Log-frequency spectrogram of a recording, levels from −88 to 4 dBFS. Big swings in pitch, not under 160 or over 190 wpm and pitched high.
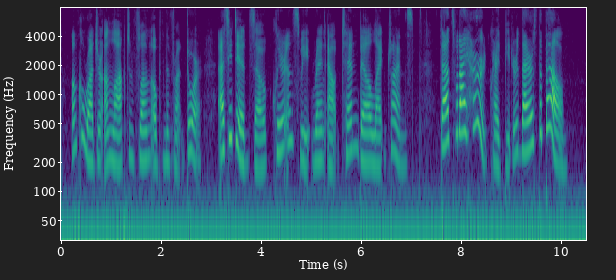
Yes: wide, 6.2 semitones; average, 175 wpm; high, 215 Hz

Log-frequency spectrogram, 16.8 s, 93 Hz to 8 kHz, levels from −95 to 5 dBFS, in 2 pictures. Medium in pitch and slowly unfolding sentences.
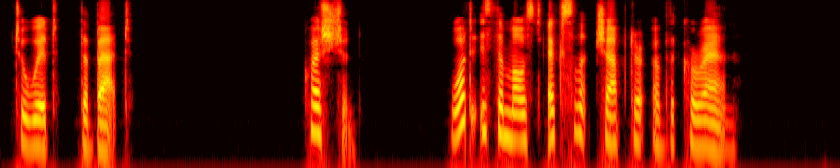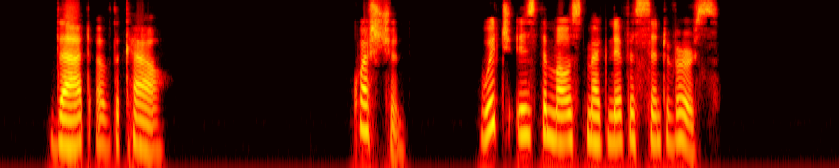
Yes: medium, 175 Hz; slow, 90 wpm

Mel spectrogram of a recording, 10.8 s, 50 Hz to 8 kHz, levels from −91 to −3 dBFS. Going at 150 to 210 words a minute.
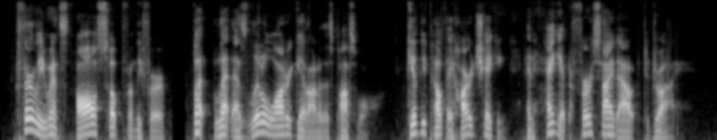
Yes: average, 180 wpm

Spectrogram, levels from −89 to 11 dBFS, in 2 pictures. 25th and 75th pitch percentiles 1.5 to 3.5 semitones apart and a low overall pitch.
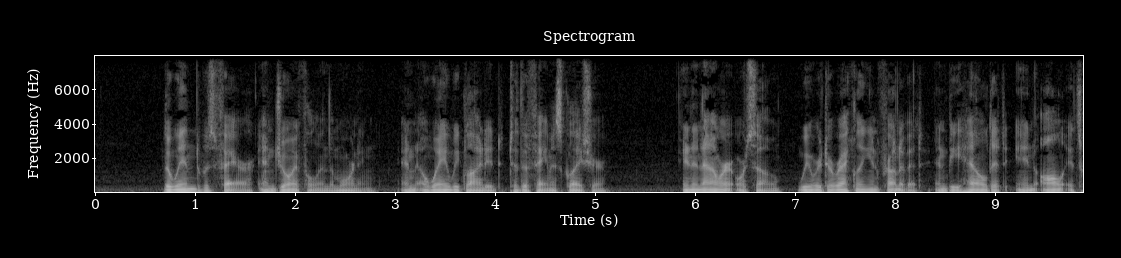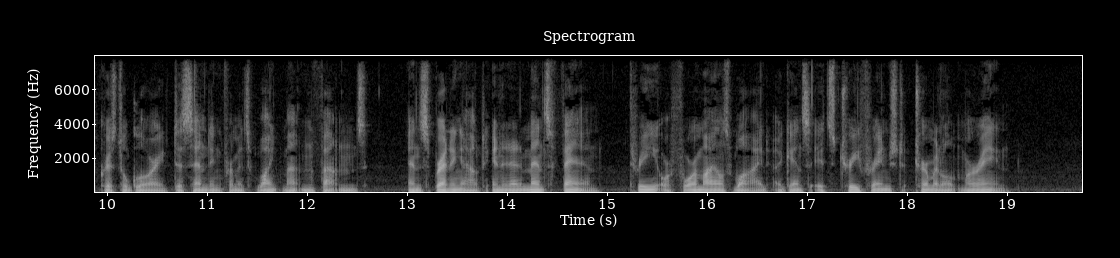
Yes: average, 3.2 semitones; very low, 80 Hz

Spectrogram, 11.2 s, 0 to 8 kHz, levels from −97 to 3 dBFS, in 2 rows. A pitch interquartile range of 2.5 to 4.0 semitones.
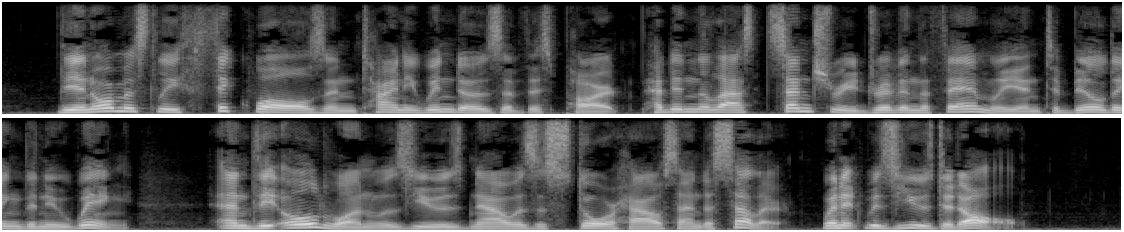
No: average, 4.9 semitones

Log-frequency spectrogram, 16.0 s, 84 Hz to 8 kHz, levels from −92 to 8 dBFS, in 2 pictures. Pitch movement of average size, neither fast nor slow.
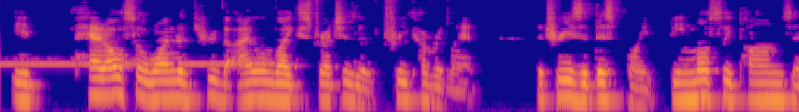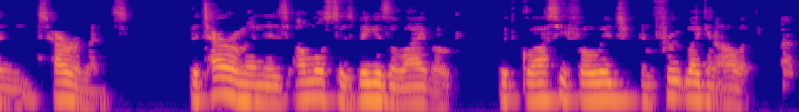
No: narrow, 1.9 semitones; average, 160 wpm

